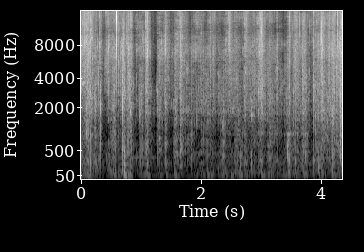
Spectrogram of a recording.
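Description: A large plastic soft-drink bottle of about two litres, partly full of pale liquid and held in one hand, is squeezed, crinkled and shaken. Dense, bright crackling and crinkling runs throughout, with a few sharper, louder crunches near the start. The sounds are short and dry, with almost no ring.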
